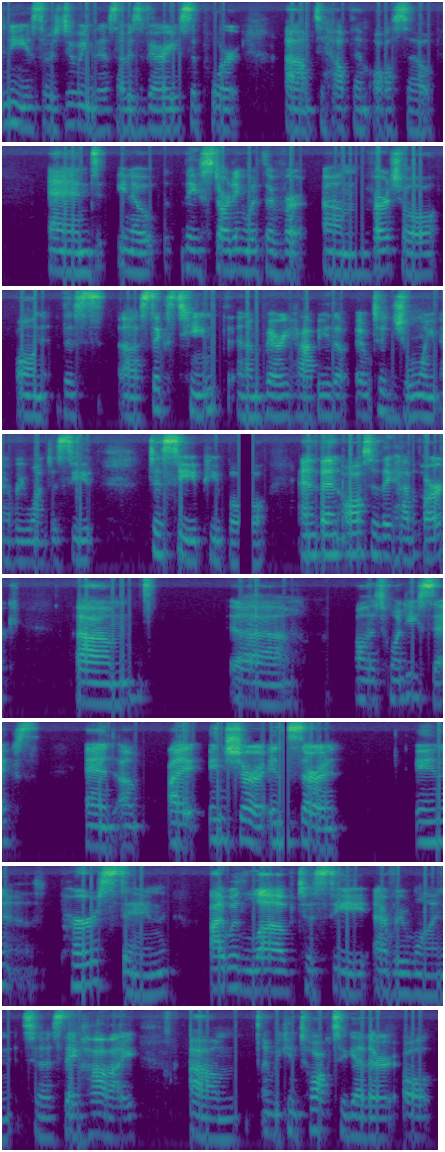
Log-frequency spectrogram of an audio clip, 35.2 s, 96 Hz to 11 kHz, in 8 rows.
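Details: Post-stroke aphasia in a woman after left-hemisphere ischemic and hemorrhagic stroke in May 2016 with craniotomy, right-side weakness, low vision and a seizure; initially global aphasia; speech shows word errors.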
